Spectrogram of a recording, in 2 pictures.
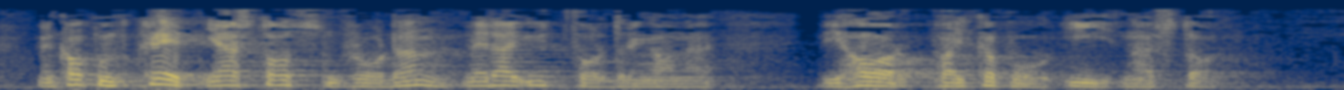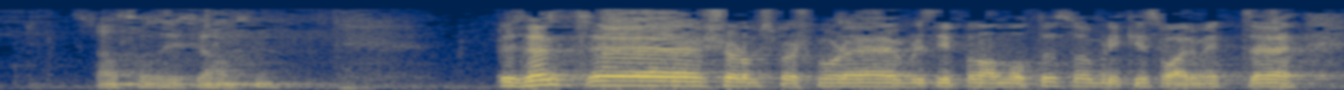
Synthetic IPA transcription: mɛnkʰɑːkʊŋkʰɾeːt̪æst̪ɑːt̪sɾoːd̪ənmed̪æɪʔʉːt̪fɔɾd̪ɾɪŋɑnə | ʋɪɦɑɾpʰɑɪkɑpʰoʔɪnæst̪ɑː | ɑsɑd̪ɾɪsjʊhɑnsn̩ | pʰɾɛsɪd̪ɛnt̪ʂøːlɔmspœʂmoːləblɪsɪd̪pʰɔɛnɑːnmoːt̪əsɔblɪɾɪkːəsʋɑːɾəmɪt̪

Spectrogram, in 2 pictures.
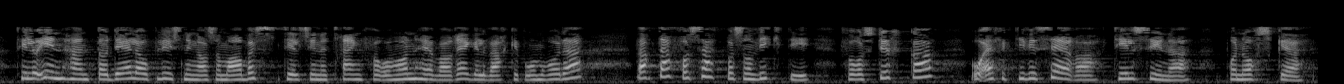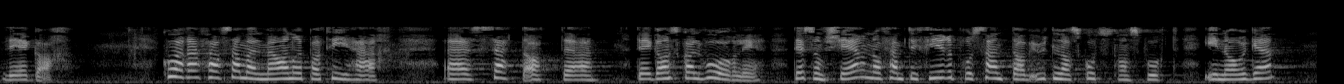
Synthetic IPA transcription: t̪ʰɪlɔɪnɦɛnt̪əɔd̪eːlɑʊplyːsnɪŋəʁsɔmɑʁbæɪst̪ʰɪlsyːnət̪ʰʁɛŋːfɔɾɔhɔnheːʋəʁeːɡəlʋæʁkəpʰɔʊmʁoːd̪ə | ʋæʁt̪̚d̪æʁfɔʁsɛt̪̚pʰɔsɔmʋɪkt̪ɪ | fɔʁɔst̪ʏʁkə | ʔɔɛfəkt̪ɪʋɪseːʁɑt̪ʰɪlsyːnə | pʰɔnɔʁskəʋeːɡɑ̰ʁ | kʰoːæɾɛfhɑʁsɑmːənmɛɑnd̪ʁəpɑʁt̪ʰiːɦæːʁ | sɛt̪ːɑt̪ | d̪̥ɛæɾɡɑnskəɑlʋoːʁlɪd̪̥ɛsɔmʃeːʁnɔʁfɛmt̪ɪfiːɾəpʰʁʊsɛnt̪ɑʋʉːt̪n̩lɑns̚ɡʊt̪st̪ʰʁɑnspɔʁt̪ʔɪnɔɾɡə

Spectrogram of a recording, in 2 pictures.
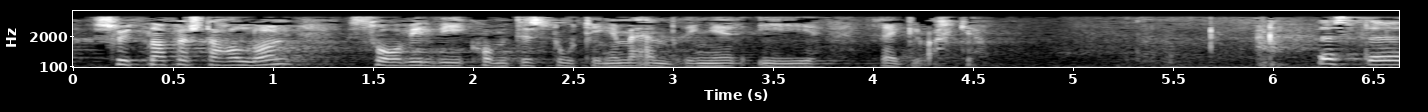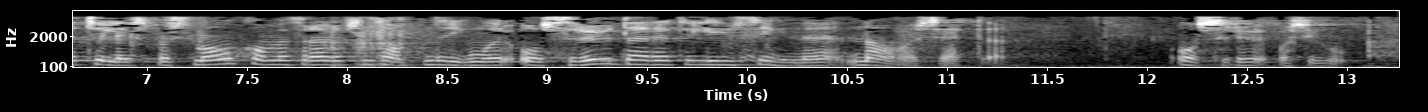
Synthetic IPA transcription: ʂɭʉt̪nɑfœʂʈəhɑlːoːɾsɔʋɪlʋɪkʰɔmːət̪ʰɪlst̪uːʈʰɪŋːəmɛʔɛnd̪ɾɪŋəɾɪɾeːɡəlʋæ̰ɾkə | nɛst̪ət̪ʰɪlːɛɡspœʂmoːlkʰɔmːəɾfɾɑɾɛpɾəsn̩t̪ʰɑnt̪n̩d̪ɾɪɡmuːɾoːsɾʉːd̪æɾɛt̪ːəɭiːʋsɪŋnənɑːʋɑ̰ʂɛ̰ːt̪ʰə̰ | ʔoːsɾʉːʋɑ̰ʂəɡṵː

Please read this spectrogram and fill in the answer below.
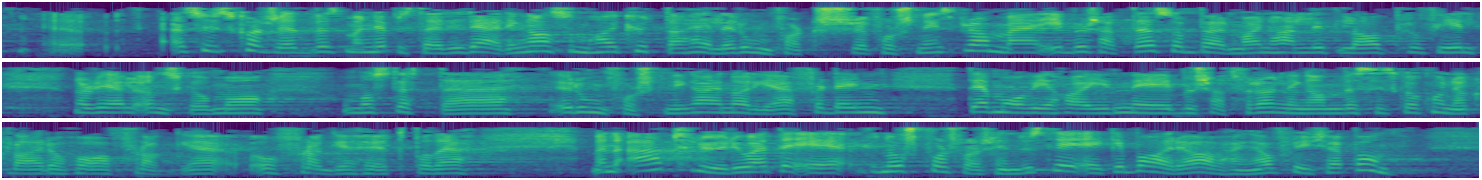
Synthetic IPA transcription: æ̰ɪsʏnskʰɑnʂəʋɪsmɑnːɛpɾəst̪eːɾəɾɛjeːɾɪŋɑsɔmɦɑɾkʰʉt̪ːɑɦeɪləɾʊmfɑʈʂfɔʂknɪŋspʰɾʊɡɑmːəɪbʉʂɛt̪ːəsɔbœɾmɑnhɑːɛnlɪt̪ːlɑːʋpʰɾʊfiːlnɔɖɛjɛlːəʔœ̰nskəɾɔmɔ | ɔmɔst̪œt̪ːəɾʊmːfɔʂknɪŋɑɪnɔɾɡəfɔɖɛn | d̪ɛmɔʋɪɦɑːɪnːɪbʉd̪ʂɛt̪ːfɔɾhɑnd̪ɪŋɑnʋɪsʋɪskɑkʰʉnːəkʰlɑːɾɔɦɑːfɽɑɡə̰ɔfɽɑɡːəɦœʏt̪pʰɔd̪ɛ | mɛnæ̰ɪt̪ʰɾʉːɾjʊɑt̪̚d̪ɛʔɛnɔʂkfɔʂʋɑːʂɪnd̪ʉst̪ɾiːɛɾɪkːəbɑːɾəɑːʋhɛŋːɪɑʋfɽyːçøːpən

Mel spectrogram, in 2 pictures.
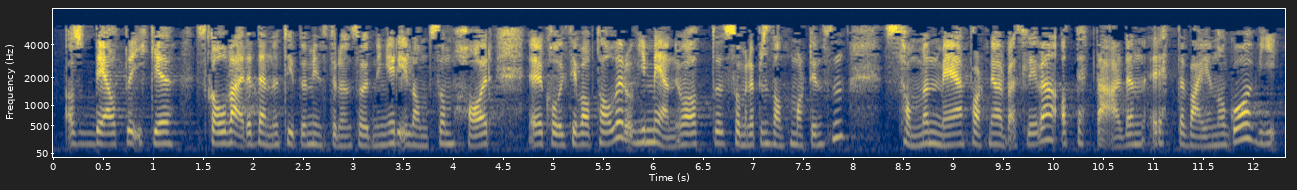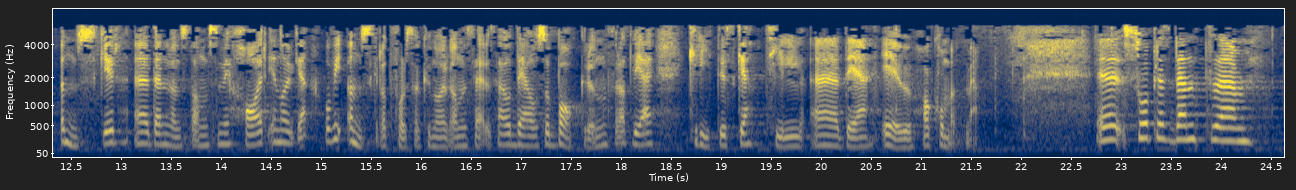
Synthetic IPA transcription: ʔɑ̰lsɔd̪ɛɑt̪̚d̪ɛʔɪkːə | skɑlʋæːɾəd̪ɛnːət̪ʰyːpəmɪnst̪əlœnsɔɾd̪nɪŋəɾɪ̰lɑnd̪sɔmhɑɾkʰɔlːɛk̚t̪iːʋəɑːʋt̪ʰɑːləɾɔ̰ʋɪmeːnəɾjʊɑt̪sɔmɾɛpɾəsn̩ɑnt̪nmɑʈːɪnsn̩sɑmːənmɛpʰɑʈɳəɳɪɑɾbæɪsliːʋəʔɑt̪̚d̪ɛt̪ːə̰æ̰ɖɛnɾɛt̪ːəʋæɪənɔɡoːʋɪœnskəɾd̪ɛnʋœnst̪ɑ̰nn̩sɔnʋɪhɑɾɪnɔɾɡəɔʋɪʔœnskəɾɑt̪fɔlkskɑkʉnːəɔɾɡɑnɪsḛːɾə̰sæɪɔd̪ɛæɾɔsːɔbɑːk̚ɡɾʉ̰nːn̩fɔɾʔɑ̰t̪ʋɪæɾkʰɾiːt̪ɪskət̪ʰɪld̪ɛeːʉːhɑɾkʰɔmːə̰t̪mɛ̰ | sɔpʰɾɛs̬ɪd̪ɛnt̪

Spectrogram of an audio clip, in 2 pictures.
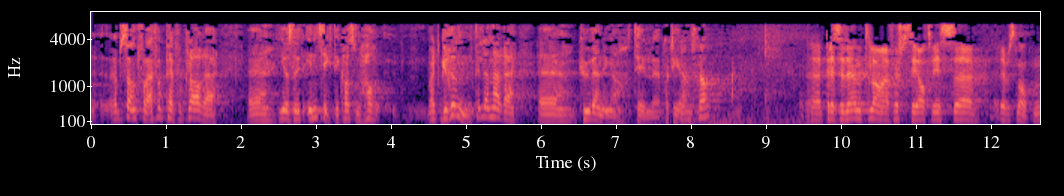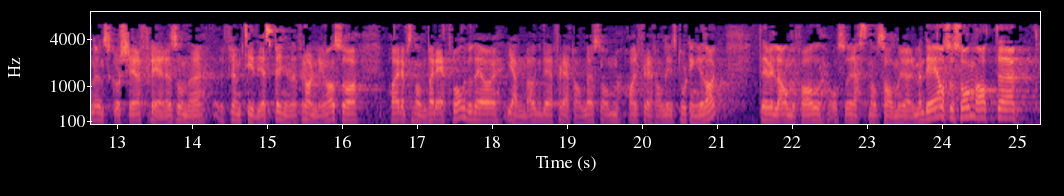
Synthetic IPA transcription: ɾɛpɾs̩ɑnt̪fɔɛfɛpʰeːfɔɾkʰlɑːɾə | jiːɔslɪt̪ːɪnsɪkt̪ɪkʰɑːsɔmɦɑɾ | ʋæʈːɡɾʉnn̩t̪ʰɪld̪ɛnhæɾə | kʰʉːʋɛnːɪŋɑt̪ʰɪlpʰɑʈʰiːə | pʰɾɛsɪd̪ɛnt̪lɑːmæɪfœʂʈsiːɑt̪ʋɪs | ɾɛpɾəsn̩t̪ɑnt̪n̩œnskəɾɔʂeːfɽeːɾəsɔnːəfɾɛmt̪ʰiːd̪ɪəspɛnːənəfɔɾhɑnd̪lɪŋɑɾsɔ | hɑɾɛpɾəsnɑt̪nbɑːɾəɛt̪ːʋɑlɡɔd̪ɛɔjɛnːʋɛlɡd̪ɛfleːʈʰɑlːəsɔmhɑɾfleːʈʰɑlːəɪst̪uːʈɪŋːəɪd̪ɑːɡ | d̪̥ɛʋɪljæɪɑnbəfɑːlɔ̰sːɔɾɛst̪ənɑʋsɑːlənɔjøːɾəmɛnd̪ɛæɾɔsɔsɔnːɑt̪

